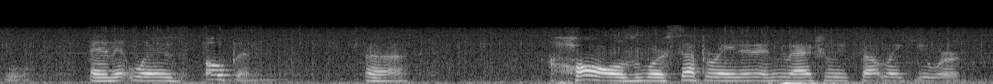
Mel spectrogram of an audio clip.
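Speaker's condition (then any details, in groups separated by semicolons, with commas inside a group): Cerebral palsy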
